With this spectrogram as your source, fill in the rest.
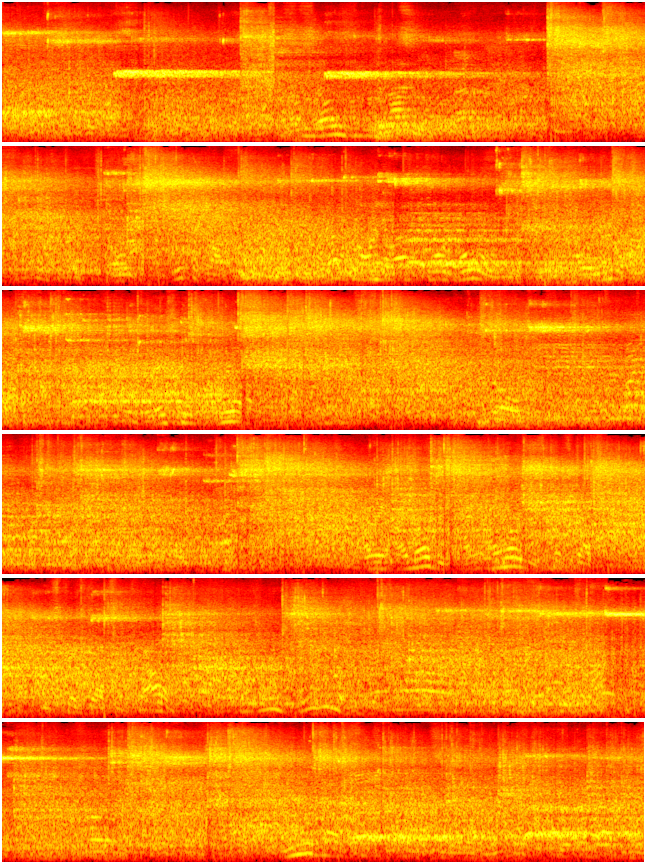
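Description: Young players shout to each other in a large echoing arena.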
